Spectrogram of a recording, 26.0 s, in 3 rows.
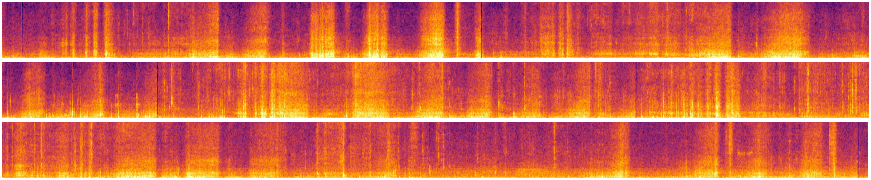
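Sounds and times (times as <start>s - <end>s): chewing crunchy food: 0.4s - 26.0s.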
